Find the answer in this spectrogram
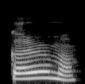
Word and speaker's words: कर्म: इसलिए हमने कोशिश करनी है कि रे अर्थात र और म के बीच में अ की उपस्थिति का आभास भी ना हो।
